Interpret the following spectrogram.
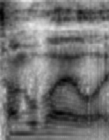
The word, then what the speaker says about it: Tagovailoa: It's Tua Tagovailoa. Hey, there he is. Is that how you say it? That's Tagovailoa.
